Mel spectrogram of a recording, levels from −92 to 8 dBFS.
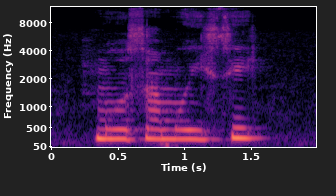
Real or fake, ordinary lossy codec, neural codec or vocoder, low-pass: real; none; none; none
